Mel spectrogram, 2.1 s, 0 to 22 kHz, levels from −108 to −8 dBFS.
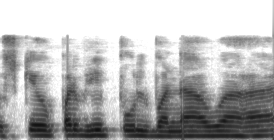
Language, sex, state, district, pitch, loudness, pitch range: Hindi, male, Bihar, Darbhanga, 135 Hz, -21 LUFS, 130-145 Hz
